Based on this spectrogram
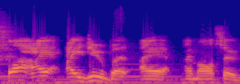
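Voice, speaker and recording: A game writer with a mid-range, animated voice chats casually at a normal speed in an interview, sounding hesitant and rambling with frequent stammers. His mic is slightly dull and lo-fi, and music plays in the background.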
